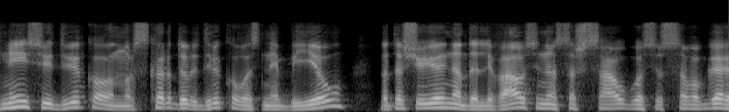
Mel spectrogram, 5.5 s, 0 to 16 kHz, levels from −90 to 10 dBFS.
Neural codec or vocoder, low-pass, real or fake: codec, 16 kHz, 0.8 kbps, ZipCodec; 7.2 kHz; fake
